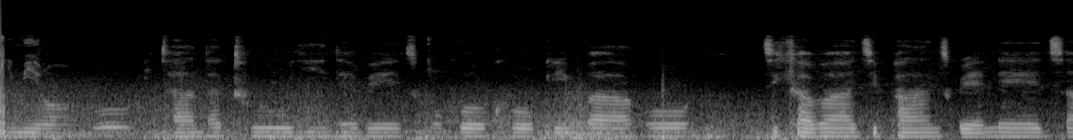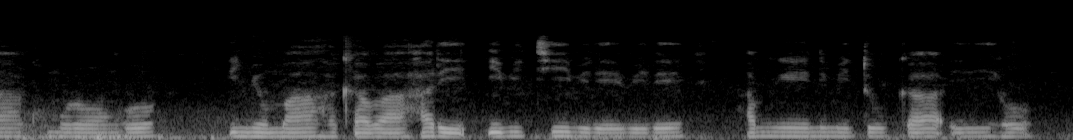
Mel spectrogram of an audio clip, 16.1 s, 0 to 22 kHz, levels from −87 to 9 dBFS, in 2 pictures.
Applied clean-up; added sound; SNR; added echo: none; Thunder / Rain; 8 dB; none.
